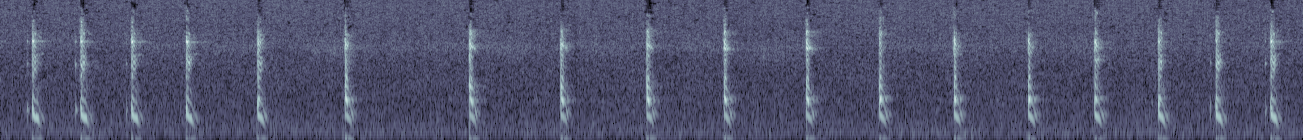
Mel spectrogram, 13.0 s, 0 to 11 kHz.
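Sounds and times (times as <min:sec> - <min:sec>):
bird giving short hoarse calls: 0:00.2 - 0:03.7, 0:05.6 - 0:05.8, 0:06.4 - 0:13.0.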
